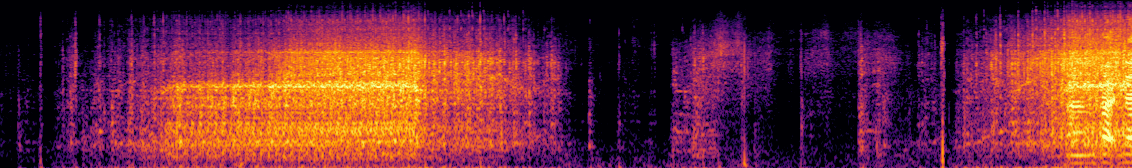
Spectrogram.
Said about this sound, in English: just make sure it's only pocket fabric you're sewing through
